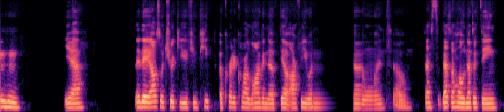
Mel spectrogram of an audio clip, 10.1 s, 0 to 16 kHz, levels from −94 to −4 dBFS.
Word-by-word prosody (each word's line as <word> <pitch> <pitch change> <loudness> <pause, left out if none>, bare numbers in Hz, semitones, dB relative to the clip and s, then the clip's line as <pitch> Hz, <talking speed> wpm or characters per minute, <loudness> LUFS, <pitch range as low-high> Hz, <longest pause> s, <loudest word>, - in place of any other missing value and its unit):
Mhm. 175 -4 +4 0.9
Yeah, 155 0 +2 1.0
and 175 +2 +3
they 175 -1 +9
also 180 0 +2
trick 175 0 -1
you, 160 -1 +2
if 160 +1 -4
you 165 -1 -2
keep 185 +3 -7
a 155 - -1
credit 165 0 -3
card 160 -3 -1
long 160 +1 0
enough, 150 -1 -1
they'll 155 -1 +2
offer 155 +2 -3
you 155 -2 +2
another 155 -1 -7
one, 140 +2 -7
so 80 -1 -6 0.3
that's 165 0 -1 0.2
that's 170 +1 +4
a 170 - +2
whole 165 -2 +4
'nother 160 0 +3
thing. 150 0 +1
160 Hz, 160 wpm, -24 LUFS, 150-170 Hz, 1.0 s, they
